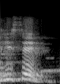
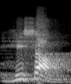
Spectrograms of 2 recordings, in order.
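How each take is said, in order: First: The second vowel is an 'e' sound. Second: The second vowel is an open 'a' sound. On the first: "অনেকে বলে হিসেব" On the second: "এখানে আ আছে"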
